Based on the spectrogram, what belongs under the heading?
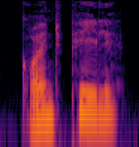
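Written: GRØNTPILLE

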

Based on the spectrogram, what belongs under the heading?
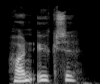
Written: håndøkse

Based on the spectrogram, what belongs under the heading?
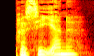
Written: presserende

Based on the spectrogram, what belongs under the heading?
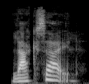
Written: laksegl

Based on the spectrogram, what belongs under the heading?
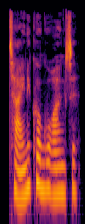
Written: tegnekonkurrence

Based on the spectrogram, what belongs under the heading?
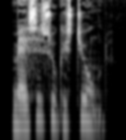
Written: massesuggestion

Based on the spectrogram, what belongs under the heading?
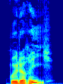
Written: rytteri

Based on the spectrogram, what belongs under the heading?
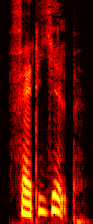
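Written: FATTIGHJÆLPEN

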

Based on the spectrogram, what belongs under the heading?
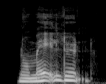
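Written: NORMALLØNNEN

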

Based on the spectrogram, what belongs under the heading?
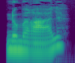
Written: NUMERALIER

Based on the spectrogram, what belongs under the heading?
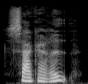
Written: sakkarid

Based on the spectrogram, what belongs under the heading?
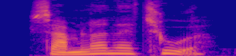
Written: samlernatur

